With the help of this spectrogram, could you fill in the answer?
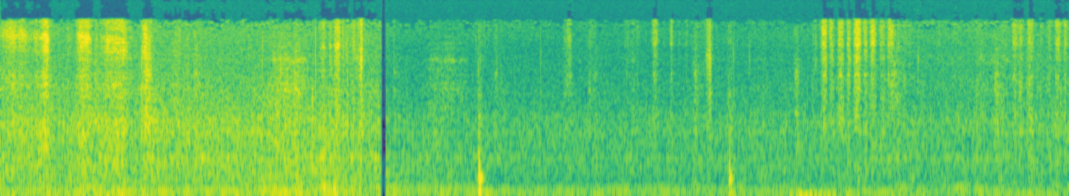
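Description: A gloved hand sketches with a black graphite pencil on a page of a spiral-bound paper sketchbook lying flat, the pencil tip scratching along the paper. There is a steady, dense scratching rustle with a low, muffled body; it is louder for the first four seconds, cuts out for a brief instant, then continues more softly, broken by two sharp little ticks.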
